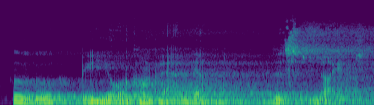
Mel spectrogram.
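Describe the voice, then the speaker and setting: At a very slow pace, a man puts on a character voice with fairly high pitch, and strong echo surrounds it. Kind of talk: archaic speech. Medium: read story.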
